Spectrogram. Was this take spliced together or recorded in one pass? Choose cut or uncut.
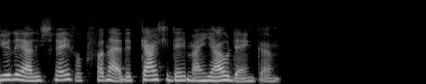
uncut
